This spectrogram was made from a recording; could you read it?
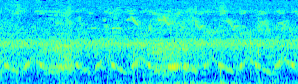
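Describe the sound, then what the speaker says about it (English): An ambulance siren wails faintly in the distance in a repeating rising and falling pattern, heard over a low background hum. "There's an ambulance."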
